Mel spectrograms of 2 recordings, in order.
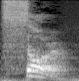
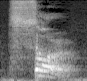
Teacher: S 발음은 치조마찰입니다. 치조마찰 무성음이죠.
